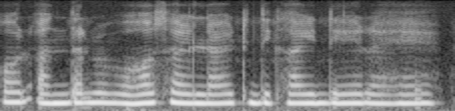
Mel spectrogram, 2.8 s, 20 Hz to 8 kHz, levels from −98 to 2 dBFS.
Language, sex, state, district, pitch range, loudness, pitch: Hindi, female, Jharkhand, Palamu, 240-250 Hz, -13 LUFS, 245 Hz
